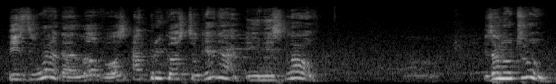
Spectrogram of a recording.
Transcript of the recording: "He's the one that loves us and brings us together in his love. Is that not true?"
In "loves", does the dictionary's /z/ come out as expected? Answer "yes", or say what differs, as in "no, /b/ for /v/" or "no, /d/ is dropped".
no, /z/ is dropped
